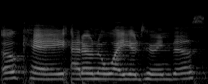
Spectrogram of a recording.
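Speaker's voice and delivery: mock, very sarcastic, dismissive tone. Retelling the first person's reply to a hug request: imitating a sarcastic reply. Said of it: "very sarcastic".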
